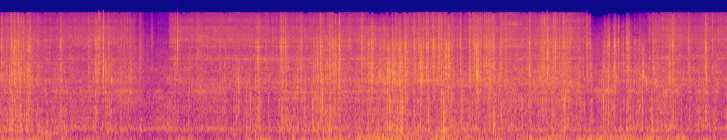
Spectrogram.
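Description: Downhill mountain bike rolling fast down a dirt and rock trail: tyre noise over the ground with a constant rattle of clicks and knocks from the chain and frame, over a low rumble.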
